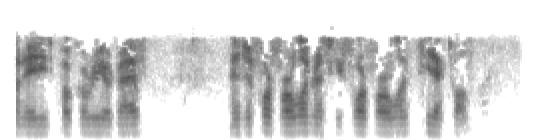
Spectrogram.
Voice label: FD Dpts VHF 156.240 Patch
